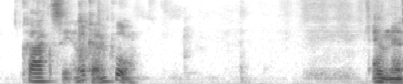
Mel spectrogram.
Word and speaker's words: Craxi: I'm going to see how you actually pronounce this guy's fucking last name. Craxi.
